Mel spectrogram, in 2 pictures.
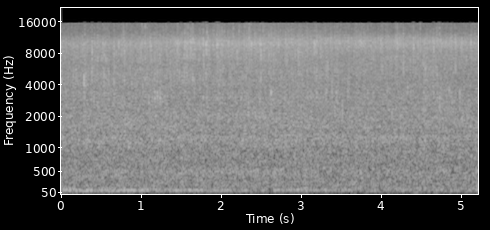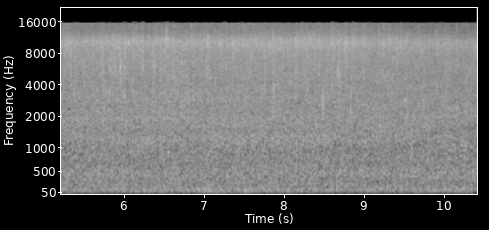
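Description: Rain patters on a metal roof nearby.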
